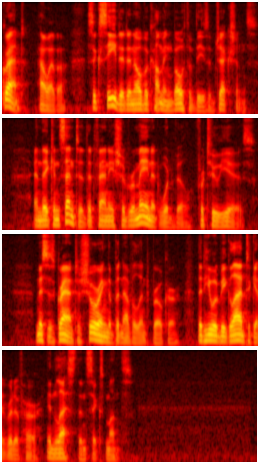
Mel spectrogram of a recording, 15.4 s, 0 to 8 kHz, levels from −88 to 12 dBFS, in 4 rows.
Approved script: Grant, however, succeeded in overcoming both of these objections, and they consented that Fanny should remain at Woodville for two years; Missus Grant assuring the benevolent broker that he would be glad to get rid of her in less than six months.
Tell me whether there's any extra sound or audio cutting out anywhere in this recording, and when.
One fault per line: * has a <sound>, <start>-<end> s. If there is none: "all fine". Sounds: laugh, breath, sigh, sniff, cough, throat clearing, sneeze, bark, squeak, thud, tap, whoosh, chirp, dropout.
all fine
